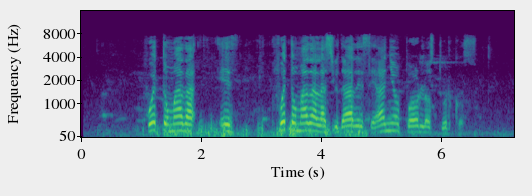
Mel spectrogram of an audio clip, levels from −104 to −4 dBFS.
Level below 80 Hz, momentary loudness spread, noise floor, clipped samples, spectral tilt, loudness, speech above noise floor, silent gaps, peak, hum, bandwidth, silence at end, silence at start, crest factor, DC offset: -52 dBFS; 16 LU; -61 dBFS; under 0.1%; -6.5 dB/octave; -29 LUFS; 33 dB; none; -12 dBFS; none; 8 kHz; 0.85 s; 0.35 s; 18 dB; under 0.1%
